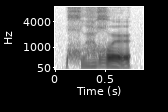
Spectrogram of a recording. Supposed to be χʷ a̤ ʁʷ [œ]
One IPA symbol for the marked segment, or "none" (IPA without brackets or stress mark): œ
